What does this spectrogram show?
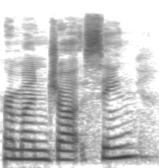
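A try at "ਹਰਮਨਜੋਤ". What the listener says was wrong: Like the O is elongated. Harmanjot.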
